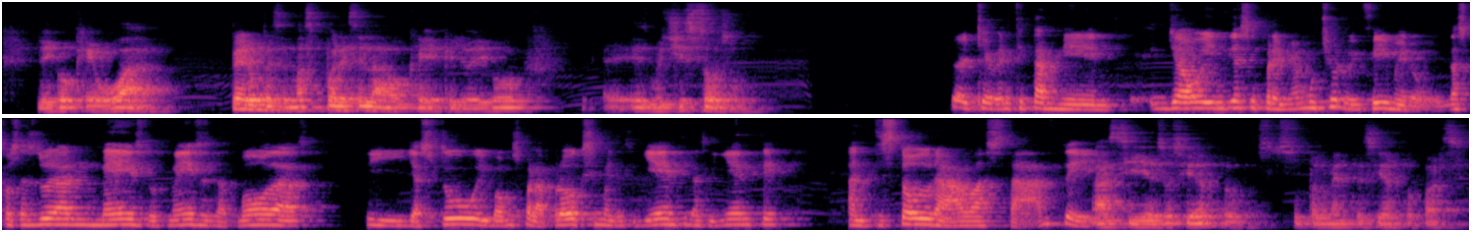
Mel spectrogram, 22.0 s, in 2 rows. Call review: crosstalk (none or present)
none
